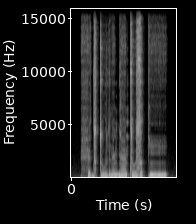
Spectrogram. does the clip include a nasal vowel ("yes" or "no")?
yes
